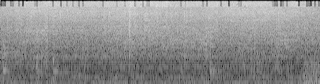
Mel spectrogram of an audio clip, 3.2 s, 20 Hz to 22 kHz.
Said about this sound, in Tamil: கருவாடும் மஞ்சள் தூளும் சேர்த்து சிறு தீயிலேயே 10 நிமிஷம் சமைச்சிக்கலாம்.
